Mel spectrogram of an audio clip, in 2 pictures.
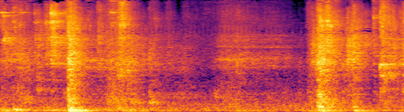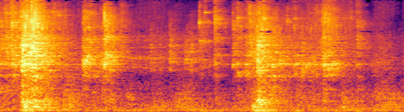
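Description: Breathing and movement noise from a man doing a seated resistance band exercise. Three louder noisy bursts come about a second in, around the middle and near the end, as he twists through each rep.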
